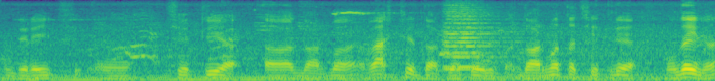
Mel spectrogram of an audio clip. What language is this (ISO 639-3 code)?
nep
